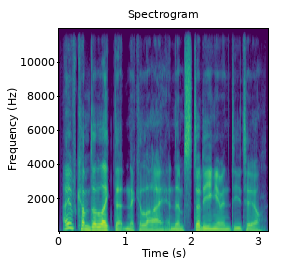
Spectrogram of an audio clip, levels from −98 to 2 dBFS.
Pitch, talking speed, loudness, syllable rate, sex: 130 Hz, 250 wpm, -19 LUFS, 5.8 syllables/s, male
